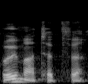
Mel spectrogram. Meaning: nominative/accusative/genitive plural of Römertopf
- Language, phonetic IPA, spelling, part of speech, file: German, [ˈʁøːmɐˌtœp͡fə], Römertöpfe, noun, De-Römertöpfe.ogg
